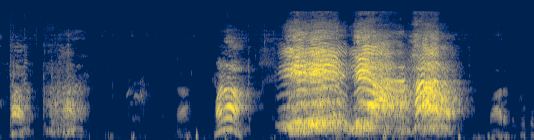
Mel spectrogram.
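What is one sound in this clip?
A group of young people shout loudly together in unison.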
